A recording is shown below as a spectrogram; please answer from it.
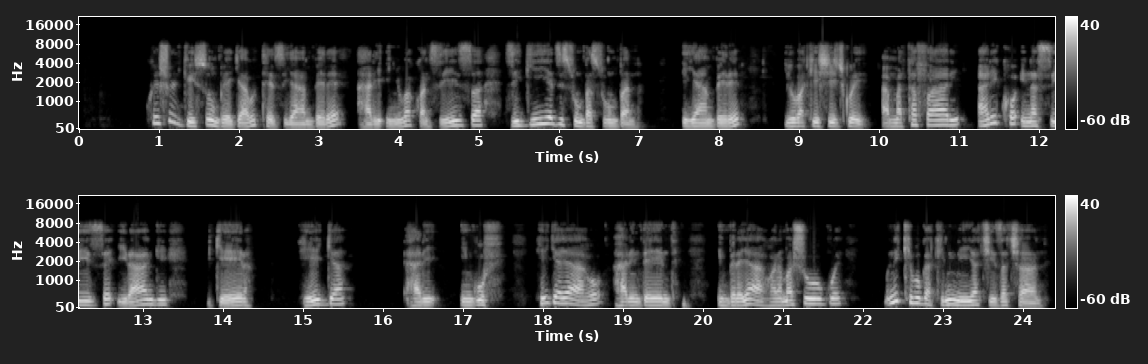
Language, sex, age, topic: Rundi, male, 36-49, education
